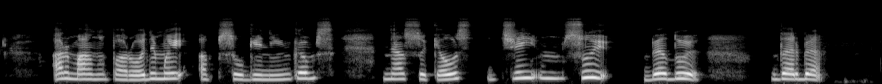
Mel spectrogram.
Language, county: Lithuanian, Panevėžys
